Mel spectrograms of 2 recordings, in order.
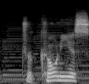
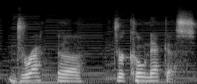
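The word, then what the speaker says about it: Draconequus: It would make ponies feel unease that the place was haunted by draconious ghosts. Well, now's a good time to reflect on the incredible journey. Aether Drew says pronounced Draconecus.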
